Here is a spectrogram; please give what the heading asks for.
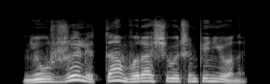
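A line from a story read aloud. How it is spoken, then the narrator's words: Surprised mutter. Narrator (Russian): удивленно пробормотал он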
